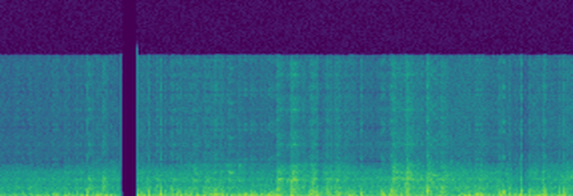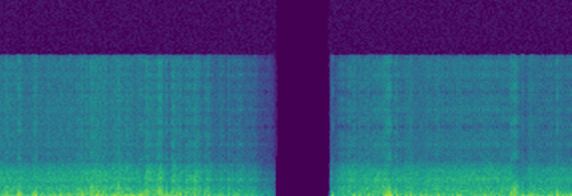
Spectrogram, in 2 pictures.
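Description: Mumbai suburban local electric train running on the rails, heard from the open doorway: a steady rumble of wheels with rapid rattling rail clatter. The sound drops out briefly twice, at edits.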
